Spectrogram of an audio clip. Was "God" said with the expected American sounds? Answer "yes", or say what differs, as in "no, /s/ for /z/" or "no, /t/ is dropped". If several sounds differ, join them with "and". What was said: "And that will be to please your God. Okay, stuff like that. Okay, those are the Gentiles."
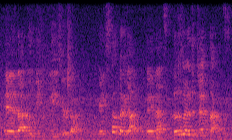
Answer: no, /d/ is dropped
